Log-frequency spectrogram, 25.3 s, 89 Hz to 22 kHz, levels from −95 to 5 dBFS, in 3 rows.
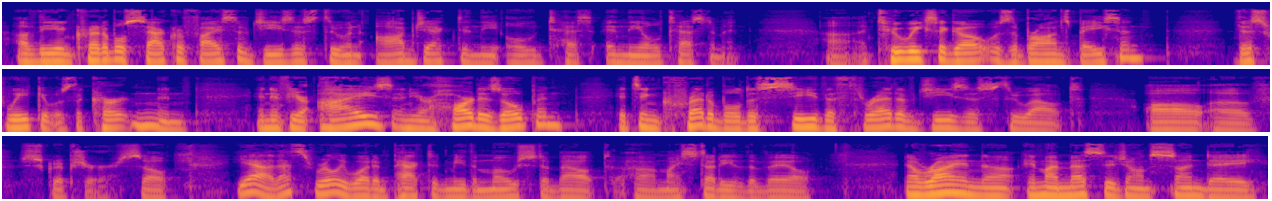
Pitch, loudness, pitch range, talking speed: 120 Hz, -26 LUFS, 105-135 Hz, 185 wpm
